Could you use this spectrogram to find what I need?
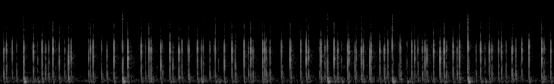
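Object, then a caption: Mechanical keyboard with ceramic keycaps. Both hands type with fingertip taps on a white 65% mechanical keyboard fitted with ceramic keycaps. About 33 quick, distinct keystrokes come out as crisp, clacky clicks with a bright tone centered near 1.8 kHz, and each one cuts off almost instantly.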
